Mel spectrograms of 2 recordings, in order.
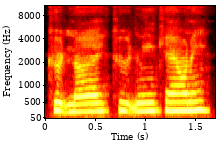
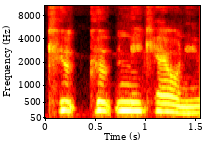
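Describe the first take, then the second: First: Fix "Kootenai", stressing the last "nye"; careful correction. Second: "Kootenai" tripped over, restarting after "Koot-"; stumbled place name. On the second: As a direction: fumble "Kootenai", said as "Kootni". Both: Real, not acted. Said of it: "I can't even say it".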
